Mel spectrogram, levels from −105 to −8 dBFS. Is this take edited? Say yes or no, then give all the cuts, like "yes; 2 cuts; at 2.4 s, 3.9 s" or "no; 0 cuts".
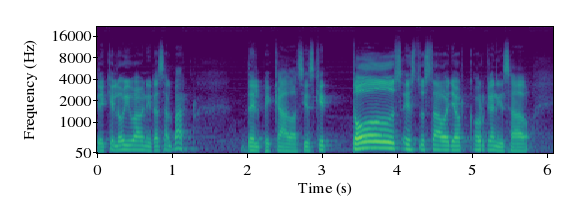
no; 0 cuts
